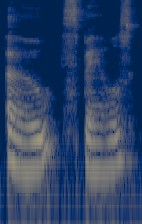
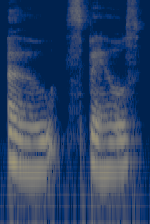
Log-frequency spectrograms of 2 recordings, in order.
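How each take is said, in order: Both takes have the same delivery.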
